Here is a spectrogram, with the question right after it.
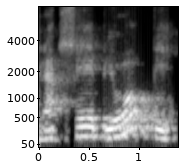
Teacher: ઓ વર્ણના પાછળનો જે અ વર્ણ જેમાં ભળી ગયો છે તેથી જ્યારે ઓ વર્ણનું આપણે ઉચ્ચારણ કરવાનું થાય ત્યારે આપણે ઓ વર્ણ ઉપર થોડોક ભાર આપવાનો છે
